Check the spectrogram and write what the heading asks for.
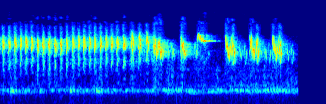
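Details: Sparrow song for training songbirds: a fast run of high chirps, about three per second, then slower, louder and more varied chirps and a short whistled note, over a steady low hum.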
